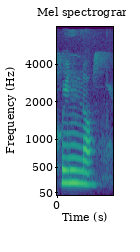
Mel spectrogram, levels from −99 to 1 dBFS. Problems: constant background noise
